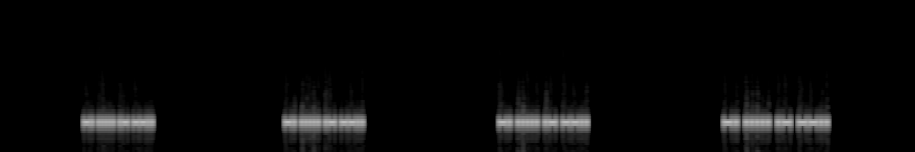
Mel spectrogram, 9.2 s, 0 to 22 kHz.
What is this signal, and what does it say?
Morse code, heard as a keyed tone, about 57 wpm, 700 Hz. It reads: N5AZ N5AZ N5AZ N5AZ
